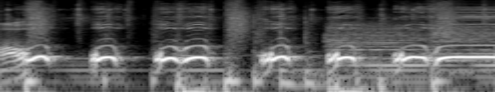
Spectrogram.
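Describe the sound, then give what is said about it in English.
A person's voice imitates a barred owl, hooting in a rhythmic series of about six calls that rise and fall, ending in a longer drawn-out hoot, fairly loud. “I'm going to hoot like a barred owl, okay?”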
